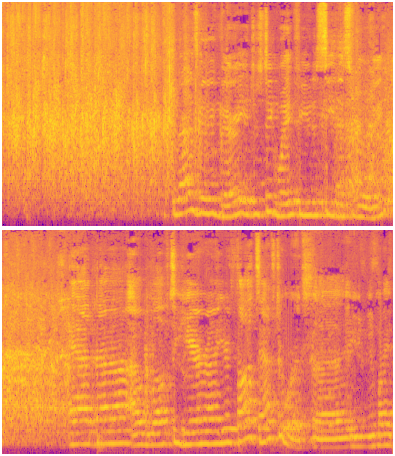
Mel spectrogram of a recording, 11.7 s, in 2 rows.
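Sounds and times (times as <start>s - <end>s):
audience applause: 0.0s - 3.3s
speech: 2.6s - 6.1s, 6.9s - 11.7s
laughter: 4.8s - 9.2s.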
